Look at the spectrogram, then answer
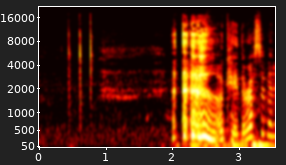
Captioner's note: tsking; clears throat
